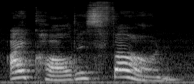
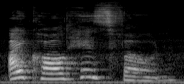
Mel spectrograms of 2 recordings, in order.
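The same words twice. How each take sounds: First: The stress falls on called and phone. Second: The stress falls on his. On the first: "Called and phone are louder, longer, and higher in pitch than I and his" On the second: "When you stress the word his"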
